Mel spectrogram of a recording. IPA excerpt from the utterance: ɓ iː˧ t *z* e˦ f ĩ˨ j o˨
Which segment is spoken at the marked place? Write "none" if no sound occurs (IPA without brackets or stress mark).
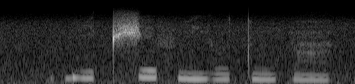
ʃ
